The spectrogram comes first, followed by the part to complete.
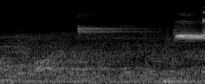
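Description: Basketball game play on a hardwood gym floor: a ball dribbling and sneakers squeaking, with a loud, sharp shoe squeak near the end.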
